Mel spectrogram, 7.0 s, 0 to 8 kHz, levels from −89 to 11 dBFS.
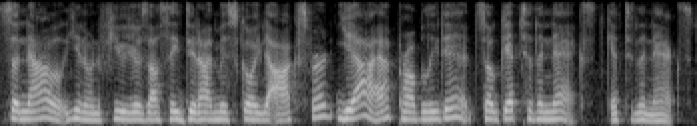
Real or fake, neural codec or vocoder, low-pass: real; none; 7.2 kHz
